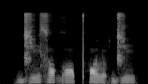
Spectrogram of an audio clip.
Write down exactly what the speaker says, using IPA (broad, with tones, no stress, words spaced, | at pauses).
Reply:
d͡ʑi˦zɔ˦˨ɡɔ˦ pʰɔ˦˨ lʊ˦ʔd͡ʑi˦˨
